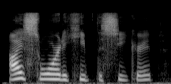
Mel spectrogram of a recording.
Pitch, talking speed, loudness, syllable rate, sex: 225 Hz, 210 wpm, -19 LUFS, 5.7 syllables/s, female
